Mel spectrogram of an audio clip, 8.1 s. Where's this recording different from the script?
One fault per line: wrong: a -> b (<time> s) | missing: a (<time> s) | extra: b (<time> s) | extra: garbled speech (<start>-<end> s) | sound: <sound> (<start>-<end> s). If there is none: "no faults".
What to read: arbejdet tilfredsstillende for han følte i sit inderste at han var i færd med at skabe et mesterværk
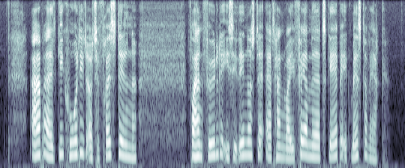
extra: gik hurtigt og (1.1 s)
